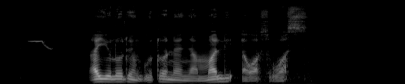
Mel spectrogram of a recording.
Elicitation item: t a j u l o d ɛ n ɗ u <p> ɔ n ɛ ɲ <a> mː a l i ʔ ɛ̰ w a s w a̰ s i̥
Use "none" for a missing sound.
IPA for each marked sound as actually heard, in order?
t, a

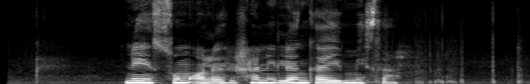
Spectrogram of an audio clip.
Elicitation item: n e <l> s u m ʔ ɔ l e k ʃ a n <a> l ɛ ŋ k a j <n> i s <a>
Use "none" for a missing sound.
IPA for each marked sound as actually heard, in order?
none, i, m, a

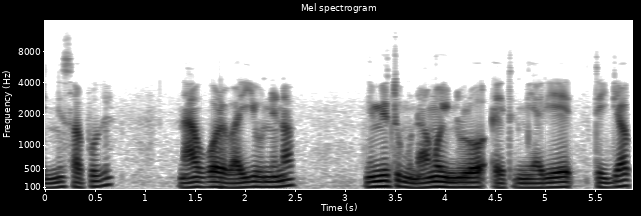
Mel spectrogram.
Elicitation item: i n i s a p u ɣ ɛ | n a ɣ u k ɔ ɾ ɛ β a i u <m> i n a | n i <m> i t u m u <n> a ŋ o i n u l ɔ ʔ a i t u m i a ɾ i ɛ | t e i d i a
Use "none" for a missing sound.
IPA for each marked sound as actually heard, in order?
n, m, n

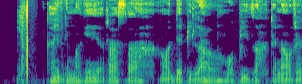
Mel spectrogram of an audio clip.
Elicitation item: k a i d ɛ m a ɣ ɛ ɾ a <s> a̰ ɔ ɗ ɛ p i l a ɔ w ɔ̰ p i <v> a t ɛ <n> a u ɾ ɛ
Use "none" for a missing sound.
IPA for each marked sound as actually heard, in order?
s, z, n

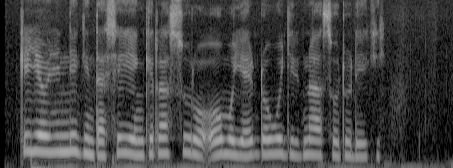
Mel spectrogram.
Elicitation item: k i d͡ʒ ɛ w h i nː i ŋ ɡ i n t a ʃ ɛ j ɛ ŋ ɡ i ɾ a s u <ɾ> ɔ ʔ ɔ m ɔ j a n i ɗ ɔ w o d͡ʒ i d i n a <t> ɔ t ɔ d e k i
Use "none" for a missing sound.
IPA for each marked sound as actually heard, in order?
ɾ, s

